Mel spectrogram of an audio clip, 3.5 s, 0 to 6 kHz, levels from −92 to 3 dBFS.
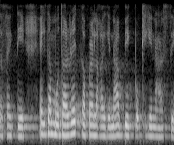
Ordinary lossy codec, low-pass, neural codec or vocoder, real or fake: none; 5.4 kHz; vocoder, 22.05 kHz, 80 mel bands, Vocos; fake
